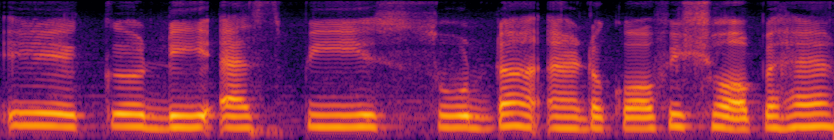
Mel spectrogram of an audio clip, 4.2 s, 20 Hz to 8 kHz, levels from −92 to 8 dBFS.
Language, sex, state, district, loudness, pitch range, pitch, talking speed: Punjabi, female, Punjab, Fazilka, -16 LUFS, 200-220 Hz, 210 Hz, 115 wpm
